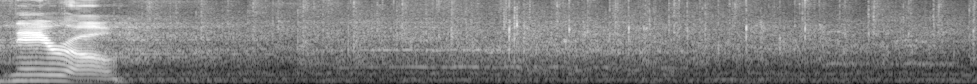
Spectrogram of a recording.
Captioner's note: applause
